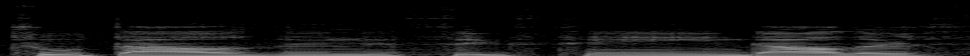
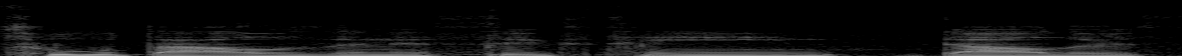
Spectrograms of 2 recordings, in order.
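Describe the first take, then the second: No difference in how they are said.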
